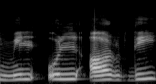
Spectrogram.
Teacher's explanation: را ساکن سے پہلے حمزہ کے اوپر زبر ہے تو را ساکن کو بھی پر پڑھیں گے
